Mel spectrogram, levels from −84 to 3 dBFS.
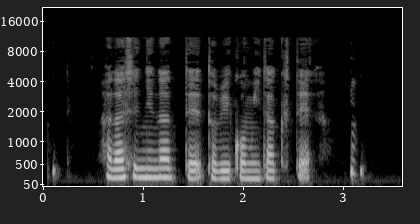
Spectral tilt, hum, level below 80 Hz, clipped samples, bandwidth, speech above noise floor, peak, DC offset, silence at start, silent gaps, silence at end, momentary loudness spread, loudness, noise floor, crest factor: -6 dB/octave; none; -62 dBFS; under 0.1%; 11.5 kHz; 20 dB; -6 dBFS; under 0.1%; 0.1 s; none; 0.4 s; 15 LU; -24 LUFS; -42 dBFS; 18 dB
